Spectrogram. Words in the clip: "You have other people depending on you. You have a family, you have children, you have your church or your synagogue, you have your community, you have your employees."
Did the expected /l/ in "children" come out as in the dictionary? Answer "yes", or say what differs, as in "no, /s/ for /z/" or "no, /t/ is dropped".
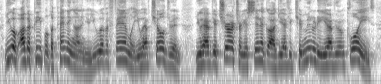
yes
